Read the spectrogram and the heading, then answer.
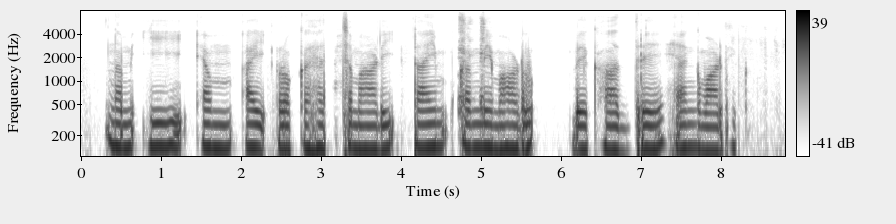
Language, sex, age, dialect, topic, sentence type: Kannada, male, 18-24, Northeastern, banking, question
